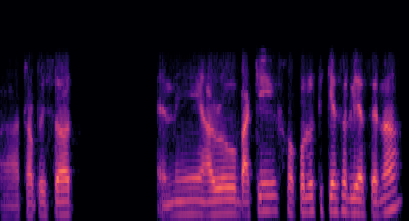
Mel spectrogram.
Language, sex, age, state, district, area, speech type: Assamese, male, 45-60, Assam, Nagaon, rural, conversation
